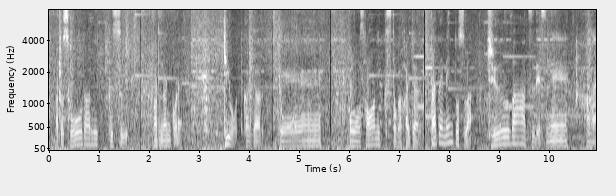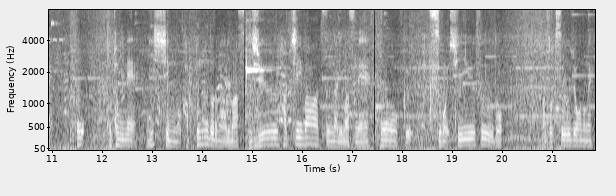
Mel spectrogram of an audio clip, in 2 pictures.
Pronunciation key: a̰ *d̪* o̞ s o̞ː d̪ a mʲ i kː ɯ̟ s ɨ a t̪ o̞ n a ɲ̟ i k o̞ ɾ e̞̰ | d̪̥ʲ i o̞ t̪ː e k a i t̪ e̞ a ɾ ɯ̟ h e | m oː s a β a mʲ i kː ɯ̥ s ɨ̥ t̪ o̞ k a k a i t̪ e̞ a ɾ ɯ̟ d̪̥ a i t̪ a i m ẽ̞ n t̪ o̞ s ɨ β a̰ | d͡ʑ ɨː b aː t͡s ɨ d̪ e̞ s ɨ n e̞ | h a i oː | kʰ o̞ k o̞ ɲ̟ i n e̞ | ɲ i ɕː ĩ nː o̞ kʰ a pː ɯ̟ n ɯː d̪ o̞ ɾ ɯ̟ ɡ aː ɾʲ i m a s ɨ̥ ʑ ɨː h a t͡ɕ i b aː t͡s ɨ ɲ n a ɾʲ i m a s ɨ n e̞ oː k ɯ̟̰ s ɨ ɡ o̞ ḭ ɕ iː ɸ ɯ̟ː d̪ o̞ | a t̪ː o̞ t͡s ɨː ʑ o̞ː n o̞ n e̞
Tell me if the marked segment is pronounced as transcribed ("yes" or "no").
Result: no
